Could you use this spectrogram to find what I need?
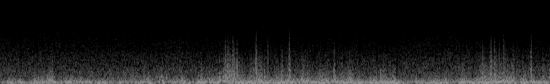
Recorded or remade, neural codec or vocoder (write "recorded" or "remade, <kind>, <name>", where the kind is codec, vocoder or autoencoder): recorded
